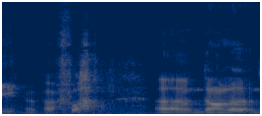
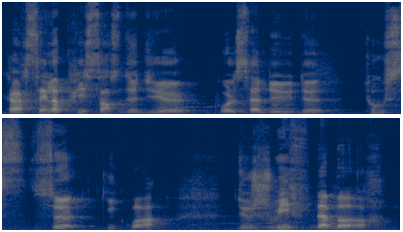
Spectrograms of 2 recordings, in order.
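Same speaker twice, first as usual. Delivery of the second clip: slow, solemn Bible reading; scripture reading; 6 dB louder than usual. Acted. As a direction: read the verse slowly and gravely. Reads a Bible verse aloud.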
